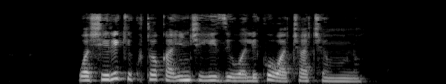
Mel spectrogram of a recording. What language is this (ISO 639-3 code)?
swa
